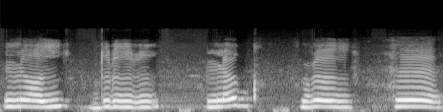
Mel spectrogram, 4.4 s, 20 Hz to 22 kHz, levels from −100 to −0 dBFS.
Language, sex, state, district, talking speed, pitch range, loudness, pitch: Hindi, female, Punjab, Fazilka, 40 wpm, 210-230 Hz, -11 LUFS, 220 Hz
